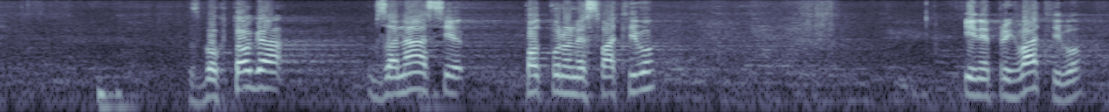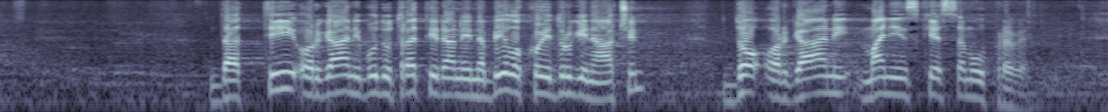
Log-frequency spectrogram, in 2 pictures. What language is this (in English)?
Serbian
